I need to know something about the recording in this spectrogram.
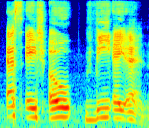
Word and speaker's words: Siobhan: They spell it more like Shodan than Siobhan. Like, Shovan.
